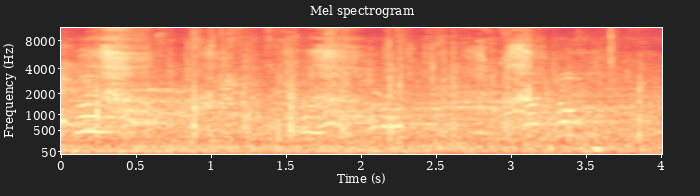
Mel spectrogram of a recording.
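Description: A group of people jogging: running footsteps with indistinct voices chattering over them.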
